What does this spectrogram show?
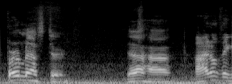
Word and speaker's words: Burmester: it's it's it's it's master mes ter is not mei st ER really yeah I've been saying everybody knows how to say it as if he said my sound make a comment I think it's burn motor oh you're right yes M there's right up there your master Burmester uh-huh I don't think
